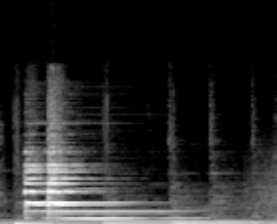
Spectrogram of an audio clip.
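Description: Outro background music with guitar; just after it starts, a bright bell chime sound effect rings out and fades over about a second and a half.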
